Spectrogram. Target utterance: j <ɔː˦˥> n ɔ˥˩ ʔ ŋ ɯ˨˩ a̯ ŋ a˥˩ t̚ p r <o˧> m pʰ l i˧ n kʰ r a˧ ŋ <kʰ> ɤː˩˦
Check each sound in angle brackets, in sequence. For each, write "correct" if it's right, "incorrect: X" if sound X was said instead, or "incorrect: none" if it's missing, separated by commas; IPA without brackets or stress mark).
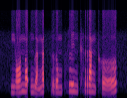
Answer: correct, correct, correct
